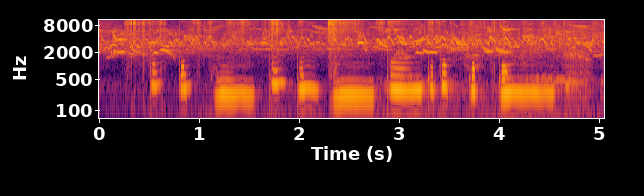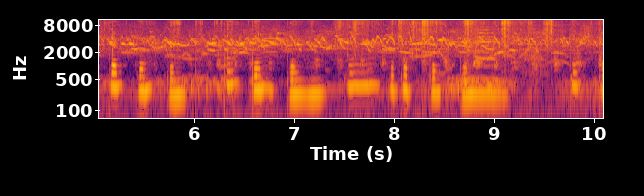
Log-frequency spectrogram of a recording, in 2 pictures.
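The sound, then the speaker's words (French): A hen and her ten chicks cluck and peep as they return to the henhouse, where a rooster and other hens are also present. Low, rapid clucking runs throughout, with many high, thin chick peeps over the top. “Entourée de ses 10 poussins, Poulette fait un retour très attendu au poulailler. Chacun veut savoir comment s'est passée la journée. Leur papa le coq, les autres poules”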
